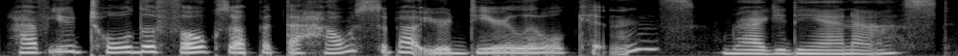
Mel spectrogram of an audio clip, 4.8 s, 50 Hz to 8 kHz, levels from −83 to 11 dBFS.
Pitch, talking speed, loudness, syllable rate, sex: 235 Hz, 215 wpm, -18 LUFS, 5.4 syllables/s, female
